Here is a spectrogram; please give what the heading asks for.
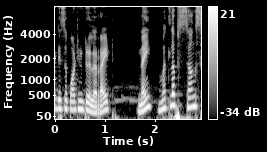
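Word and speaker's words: Shanks: बाय द वे मुझे बहुत लोग कह रहे थे कि सैंक्स को संक्स कहा करो, और जिसके बाद मैंने उसका प्रोनाउंसिएशन एक्चुअली चेक करा था और वो सैंक्स ही है।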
